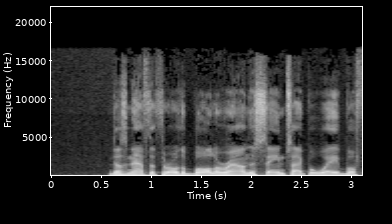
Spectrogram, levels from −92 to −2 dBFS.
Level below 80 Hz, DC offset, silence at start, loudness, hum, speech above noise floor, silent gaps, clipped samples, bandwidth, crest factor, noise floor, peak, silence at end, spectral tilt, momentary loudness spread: -44 dBFS; under 0.1%; 0.55 s; -19 LUFS; none; 41 dB; none; under 0.1%; 16.5 kHz; 14 dB; -59 dBFS; -6 dBFS; 0 s; -5.5 dB/octave; 4 LU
